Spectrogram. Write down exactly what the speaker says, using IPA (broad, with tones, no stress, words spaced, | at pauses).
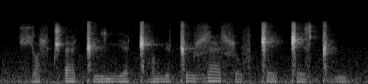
çɒ˨ɬt͡ʃʼæ˧ǁũ˨z mʲæ˨ɡ͡ǁɒ˨ mʲɒ˦ǁu˧ɮæ˦ ɬo˨fǁe˦˨ǁe˧z ɡ͡ǁũ˨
